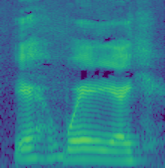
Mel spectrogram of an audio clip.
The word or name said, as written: yehweeyay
